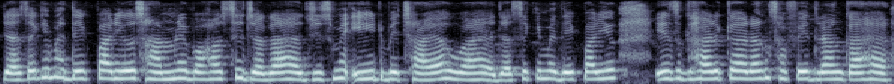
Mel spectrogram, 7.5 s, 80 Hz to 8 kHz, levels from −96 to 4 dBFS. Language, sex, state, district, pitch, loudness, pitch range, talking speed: Hindi, female, Bihar, Katihar, 255 Hz, -13 LUFS, 245-270 Hz, 265 wpm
